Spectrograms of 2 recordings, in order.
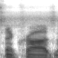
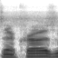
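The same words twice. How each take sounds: First: Necrozma as neh-KRAHZ-muh; stressed middle of Necrozma sounds like "craws"; short O in Necrozma. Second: Necrozma as neh-KROHZ-muh; stressed middle of Necrozma rhymes with "crows"; long O in Necrozma. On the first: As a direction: give Necrozma an "ah" vowel. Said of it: "or do you think it's Necrozma". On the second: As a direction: give Necrozma an "oh" vowel. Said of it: "Do you think it's Necrozma or". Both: Shown as a demonstration.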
